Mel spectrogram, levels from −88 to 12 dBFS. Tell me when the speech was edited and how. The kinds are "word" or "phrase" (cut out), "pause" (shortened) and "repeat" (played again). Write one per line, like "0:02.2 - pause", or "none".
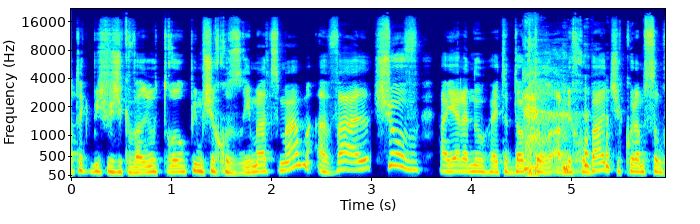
none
